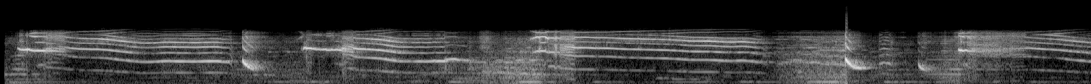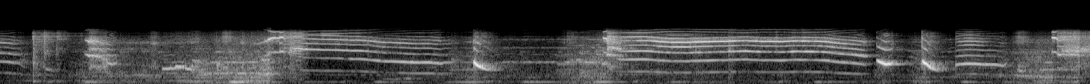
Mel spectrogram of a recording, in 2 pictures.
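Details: Small baby crying: repeated high-pitched wails, each broken by a quick gasping breath.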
